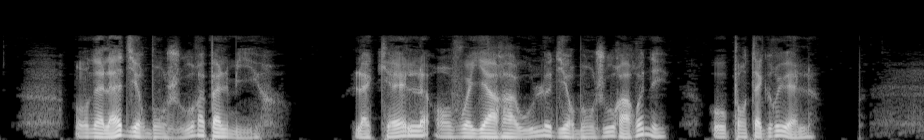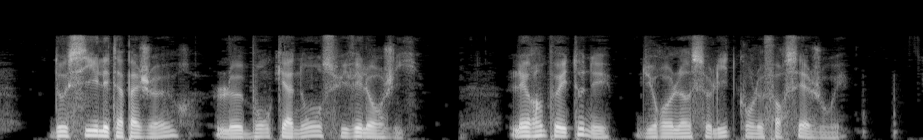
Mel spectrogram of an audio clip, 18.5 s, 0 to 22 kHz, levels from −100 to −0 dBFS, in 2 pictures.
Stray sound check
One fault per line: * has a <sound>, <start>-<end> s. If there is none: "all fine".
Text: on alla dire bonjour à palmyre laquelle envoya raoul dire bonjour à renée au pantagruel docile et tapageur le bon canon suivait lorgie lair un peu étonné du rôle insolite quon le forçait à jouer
all fine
